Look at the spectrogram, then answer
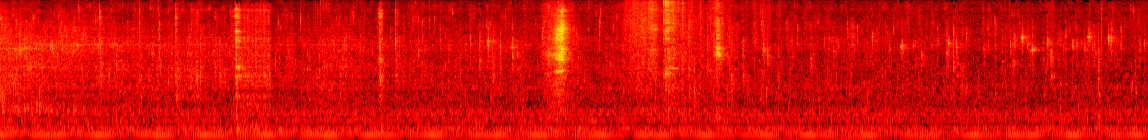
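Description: Chicken pieces for patakha chicken frying in hot oil in a pot, a steady continuous sizzle with a low rhythmic hum beneath and occasional utensil clinks, no talking.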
